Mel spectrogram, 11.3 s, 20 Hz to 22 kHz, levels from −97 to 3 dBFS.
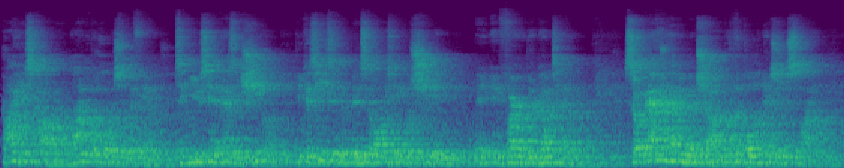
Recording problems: room echo; strong; dies away in 2.5 s
off-mic speech; far
background chatter; faint; throughout; 4 voices, 25 dB below the speech

